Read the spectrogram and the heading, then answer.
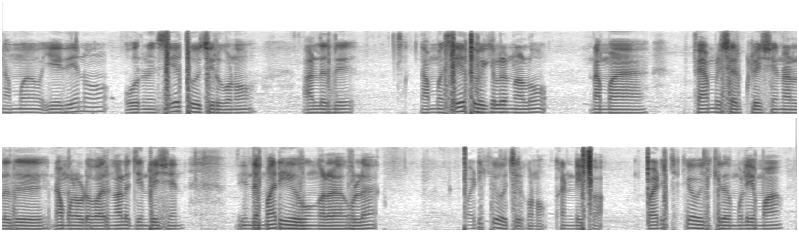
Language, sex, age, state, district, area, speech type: Tamil, male, 18-30, Tamil Nadu, Perambalur, urban, spontaneous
